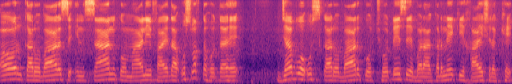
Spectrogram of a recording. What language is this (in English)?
Urdu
